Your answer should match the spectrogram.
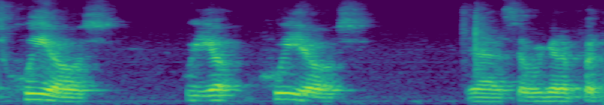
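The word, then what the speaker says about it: υἱός: So if it was here, then we would say huios, but we're not. We're actually saying we os. So the accent is on the end, so it's huios.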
